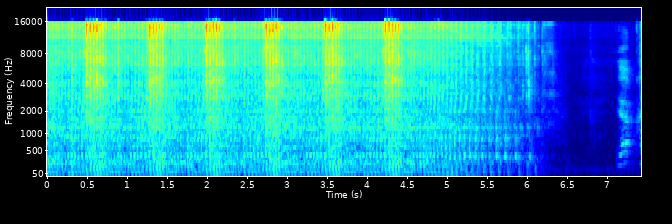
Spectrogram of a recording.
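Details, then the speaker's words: Honda lawnmower during tune-up after oil change and new spark plug, air filter off; engine speed swells and sags about every 0.75 s at full throttle, dies when throttled down; surging, carburetor to be pulled and cleaned. "if it's still surging like that then we'll have to pull the carburetor off"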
